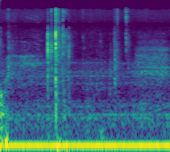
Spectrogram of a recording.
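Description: A few faint plastic clicks from CD jewel cases being handled and swapped, over a steady low hum.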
